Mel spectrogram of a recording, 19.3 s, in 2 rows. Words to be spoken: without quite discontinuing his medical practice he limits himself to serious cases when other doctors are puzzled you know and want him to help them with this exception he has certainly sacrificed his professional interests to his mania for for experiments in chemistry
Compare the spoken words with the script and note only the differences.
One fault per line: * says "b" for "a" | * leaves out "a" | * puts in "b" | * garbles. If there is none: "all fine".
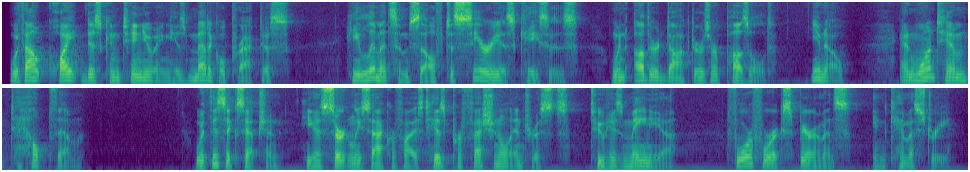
all fine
